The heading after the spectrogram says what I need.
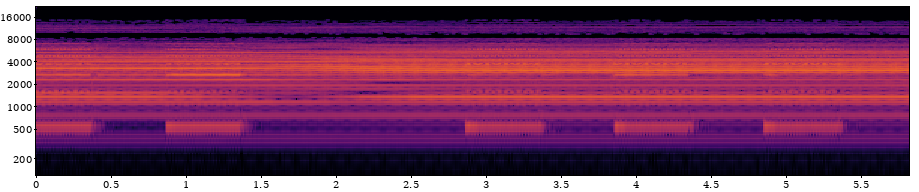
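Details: Fire alarm system test with Edwards devices, activated by a key-only pull station: loud steady horn tone with a second horn pulsing about once a second; system working normally in general alarm.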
